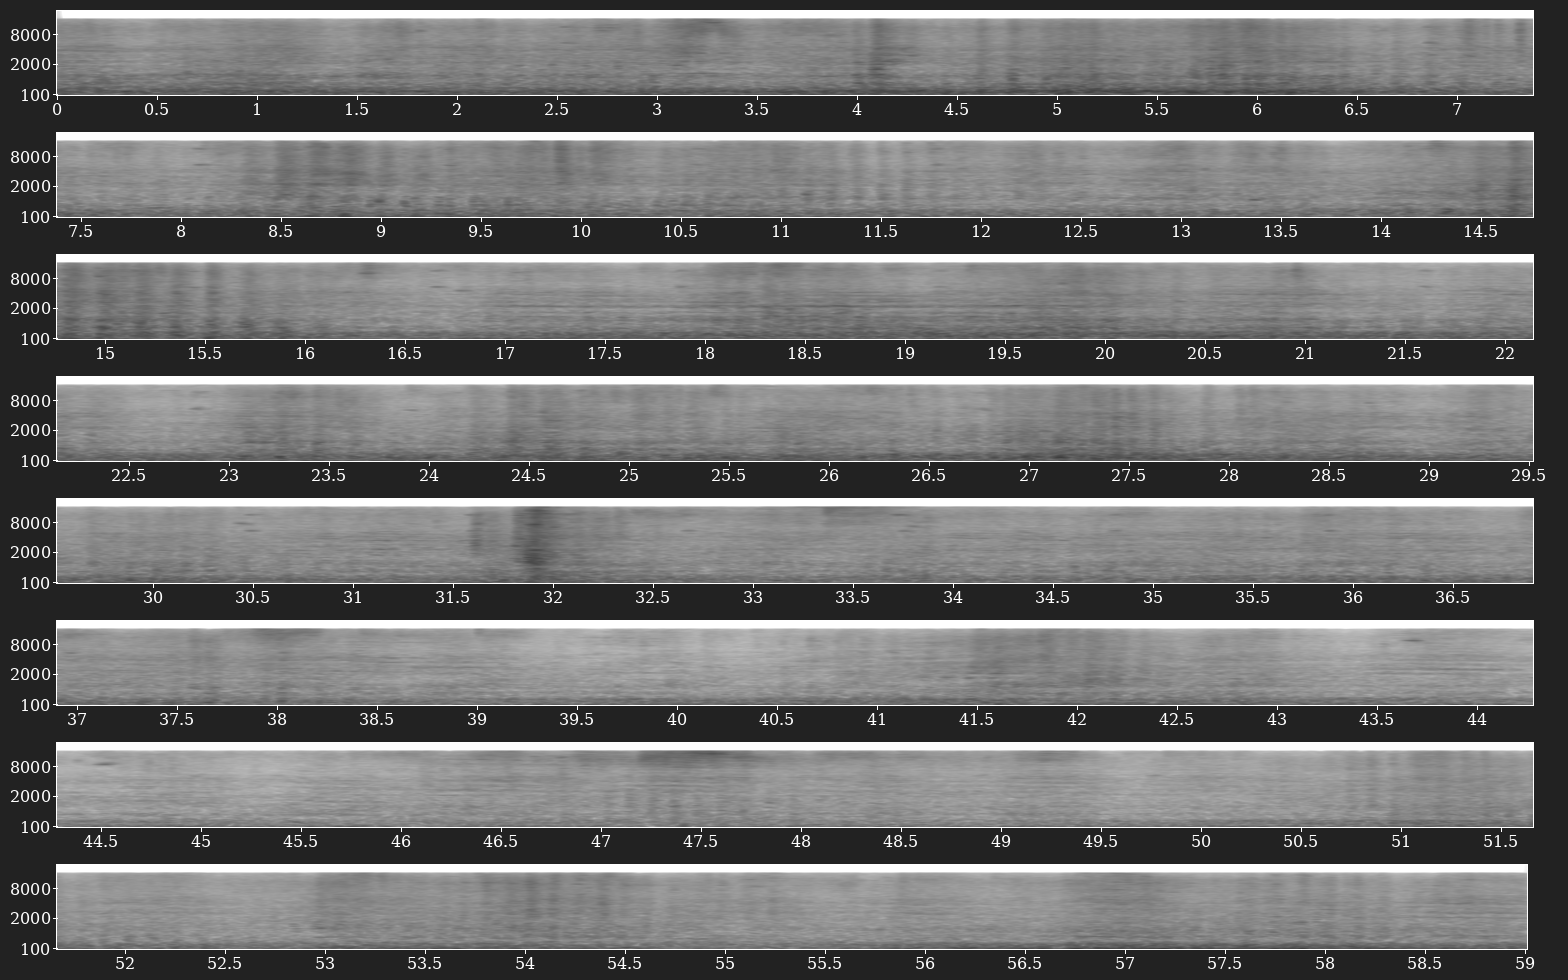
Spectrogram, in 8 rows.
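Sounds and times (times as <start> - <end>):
wheels clacking over rail joints: 0.0 - 39.2
train wheels rumbling on rails: 0.0 - 59.0.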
